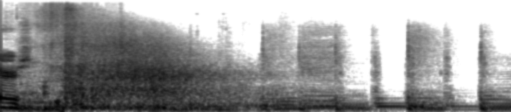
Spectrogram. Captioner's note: rifle bangs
